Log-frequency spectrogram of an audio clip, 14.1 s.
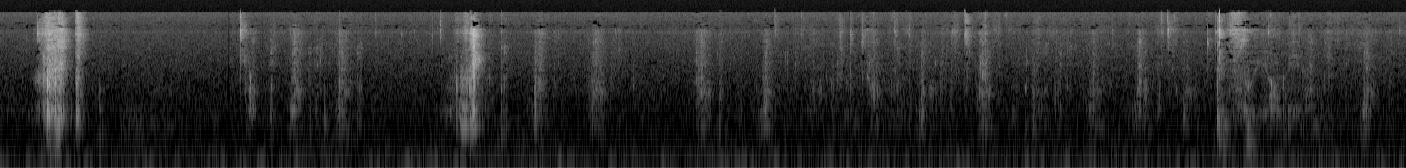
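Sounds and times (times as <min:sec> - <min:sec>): wet chewing and lip smacks: 0:07.0 - 0:12.2.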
